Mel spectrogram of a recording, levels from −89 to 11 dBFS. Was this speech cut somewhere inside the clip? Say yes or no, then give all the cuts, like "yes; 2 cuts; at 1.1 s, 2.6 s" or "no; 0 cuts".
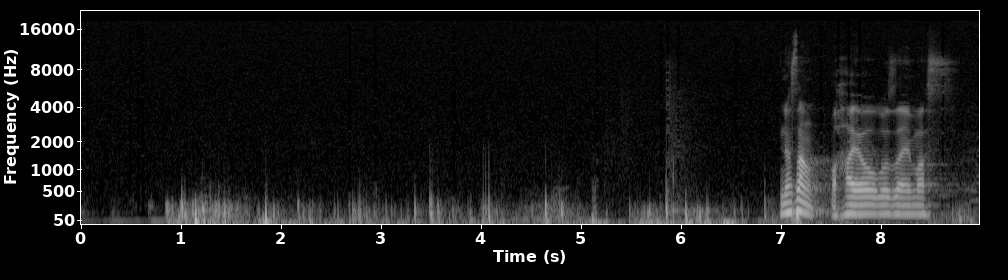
no; 0 cuts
